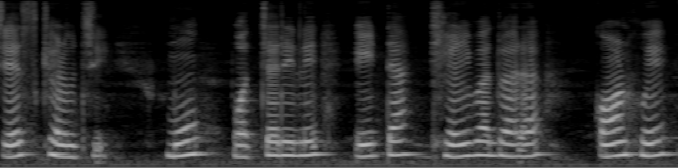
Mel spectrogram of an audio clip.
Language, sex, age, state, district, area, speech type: Odia, female, 18-30, Odisha, Ganjam, urban, spontaneous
